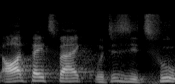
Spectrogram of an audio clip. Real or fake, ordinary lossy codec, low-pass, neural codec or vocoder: fake; none; 10.8 kHz; codec, 24 kHz, 0.5 kbps, DualCodec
